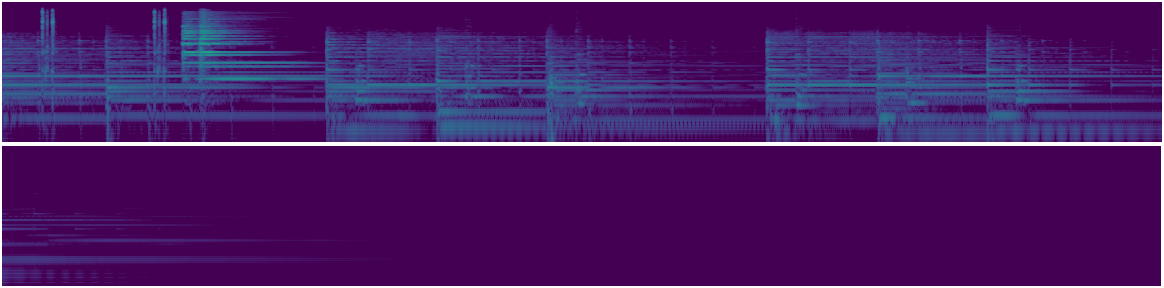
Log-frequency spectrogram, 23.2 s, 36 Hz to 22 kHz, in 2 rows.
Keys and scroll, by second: 6.4 Escape.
